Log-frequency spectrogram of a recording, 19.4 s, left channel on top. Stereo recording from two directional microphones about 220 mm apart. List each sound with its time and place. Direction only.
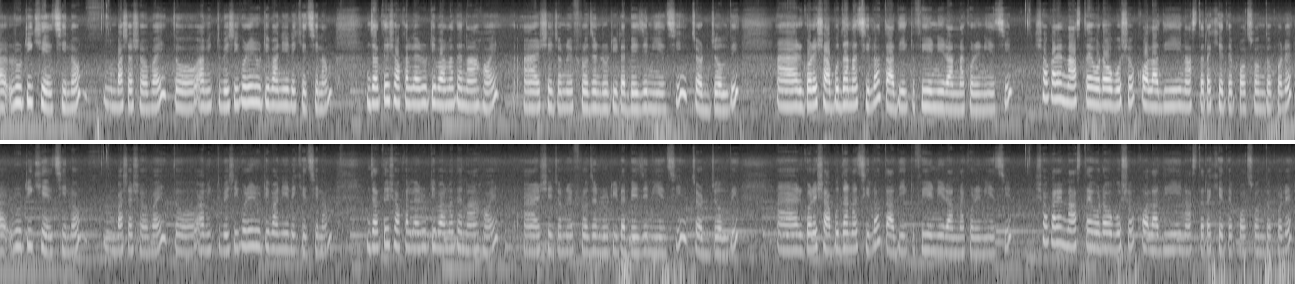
0.0 s speech: 25° left (ahead or behind)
